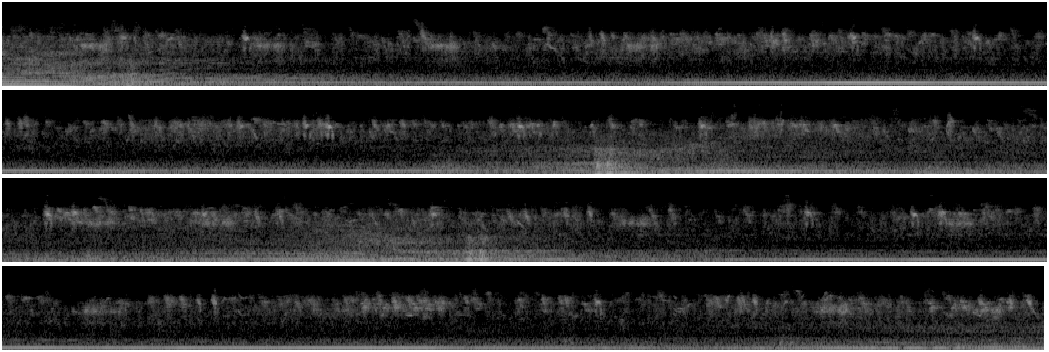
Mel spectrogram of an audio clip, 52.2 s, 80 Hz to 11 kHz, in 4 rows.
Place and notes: Birdsong, Traffic Sound, The weather is very hot
Zoom H2n MS +XY
9 September 2014, ~10:00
